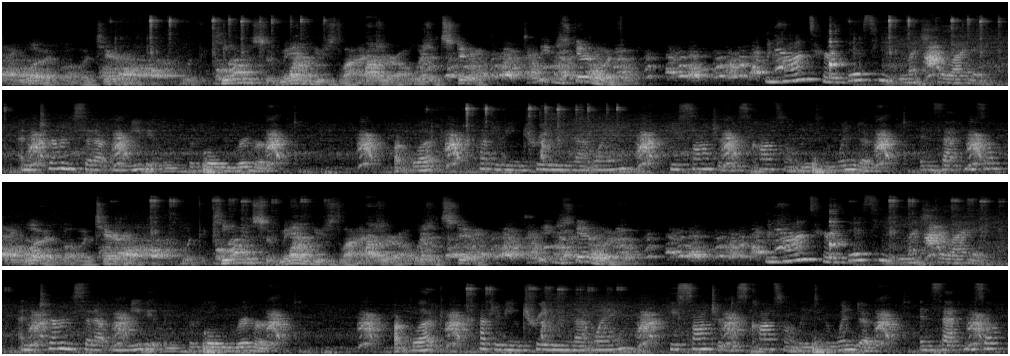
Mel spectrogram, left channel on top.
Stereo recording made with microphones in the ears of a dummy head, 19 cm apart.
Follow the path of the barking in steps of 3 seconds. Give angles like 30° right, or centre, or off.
20° right, 20° left, 30° left, 30° left, 30° left, 30° left, 30° left.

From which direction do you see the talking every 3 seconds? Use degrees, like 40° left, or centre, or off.
40° right, 30° left, 30° left, centre, 30° right, 50° right, 60° right.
